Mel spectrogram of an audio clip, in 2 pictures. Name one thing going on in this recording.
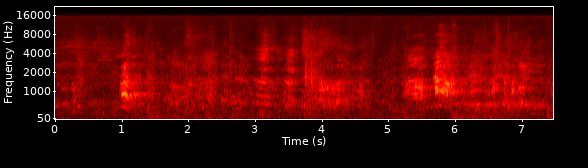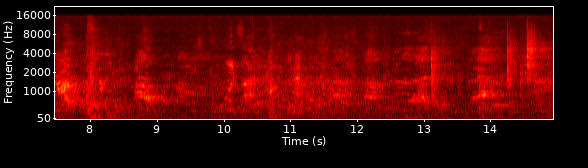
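A man speaks with feeling through a microphone in a large echoing hall.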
